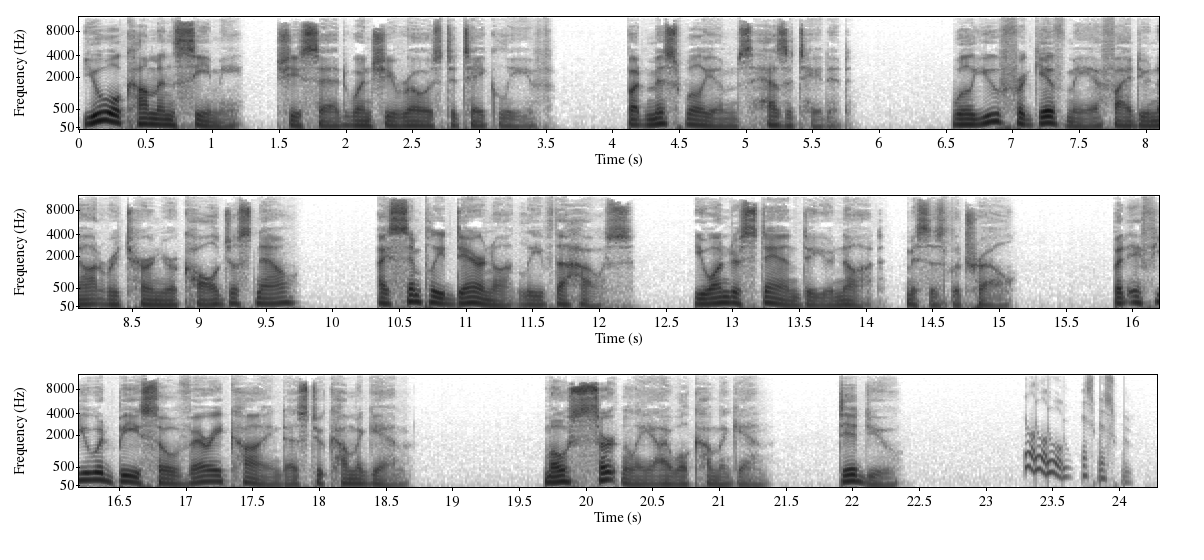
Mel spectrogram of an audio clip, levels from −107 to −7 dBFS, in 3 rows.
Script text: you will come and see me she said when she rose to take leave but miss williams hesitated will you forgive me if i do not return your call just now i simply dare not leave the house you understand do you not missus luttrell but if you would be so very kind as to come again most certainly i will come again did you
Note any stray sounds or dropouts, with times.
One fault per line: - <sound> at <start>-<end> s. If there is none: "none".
- chirp at 23.3-24.1 s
